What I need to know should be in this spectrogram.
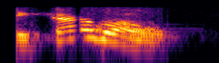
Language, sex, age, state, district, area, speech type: Sindhi, male, 45-60, Maharashtra, Thane, urban, conversation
